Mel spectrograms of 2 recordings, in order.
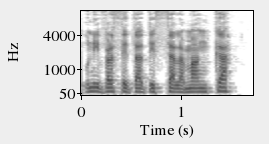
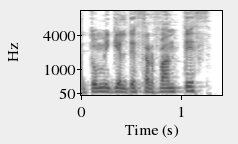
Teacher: Now, there are a few other changes which do happen in the real Spanish accent, such as the lisping S in Castilian, just in certain parts of Spain, very upper-class Spanish, where you would say Universidad de Salamanca, or you would say Don Miguel de Cervantes.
